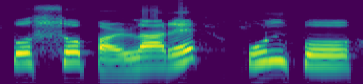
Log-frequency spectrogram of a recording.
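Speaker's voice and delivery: very slow, every syllable laid out clearly; slow teaching demo. Shown as a demonstration. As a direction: spell the phrase out slowly for learners. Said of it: "তখন আমাদের বলতে হবে কি". (ধীরে ধীরে স্পষ্ট করে বলা)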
